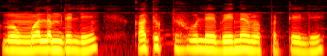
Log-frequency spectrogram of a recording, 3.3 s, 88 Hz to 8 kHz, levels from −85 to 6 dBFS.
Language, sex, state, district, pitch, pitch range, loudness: Wancho, male, Arunachal Pradesh, Longding, 150 Hz, 145-155 Hz, -16 LUFS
